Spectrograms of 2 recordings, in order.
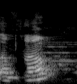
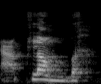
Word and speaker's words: aplomb: Now it might interest you to know that the B there is silent. You cannot say a plumb or a plump on all of that.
